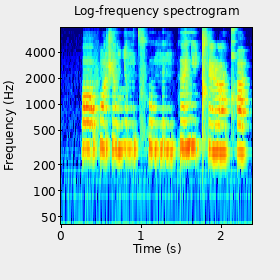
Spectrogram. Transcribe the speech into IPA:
ɔfɔ̃ʃə̃wʎɔŋ t͡sʰuŋɘŋ kə̃lʲʉcʰɛ̃ ɭɔ̃ɭqʰʏ

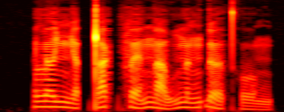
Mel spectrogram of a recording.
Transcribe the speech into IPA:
ləː˧ɲa˨˩t̚ʈa˦˥k̚fɛ˨˩˦ na˨˩˦wnə˧˥ŋɗəː˨˩t̪ʰo˨˩ŋ

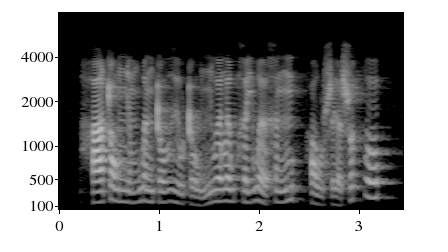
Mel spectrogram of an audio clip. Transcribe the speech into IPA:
haː˧˥ʈɔ˧w ɲə˧˥mwə˧ŋʈo˧˥ ɣɨ˨˩wʈo˨˩˨wɲu˧ə̯lə˧w xə˧˥jwəː˨˩˦xə˧˥ŋmu˦˥k̚ hɔ˨˩wʂɨ˨˩˨ə̯ʂo˦˥t̚ɣo˦˥p̚

